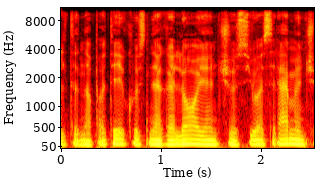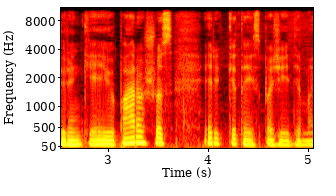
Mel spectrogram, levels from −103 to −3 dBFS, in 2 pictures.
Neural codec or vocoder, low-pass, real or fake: none; 9.9 kHz; real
